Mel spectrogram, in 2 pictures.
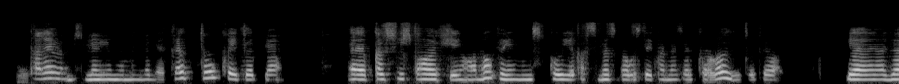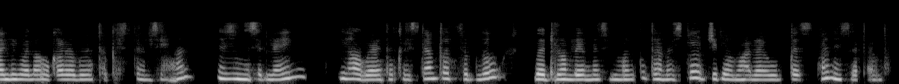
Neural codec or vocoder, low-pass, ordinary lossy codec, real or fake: codec, 16 kHz in and 24 kHz out, 0.6 kbps, FireRedTTS-2 codec; 7.2 kHz; AAC, 32 kbps; fake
